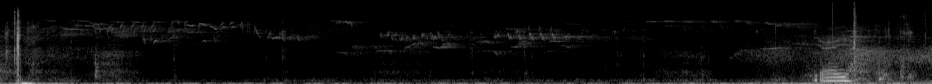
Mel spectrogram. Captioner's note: evening birdsong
